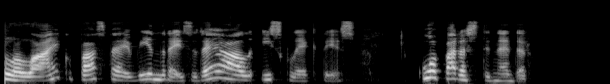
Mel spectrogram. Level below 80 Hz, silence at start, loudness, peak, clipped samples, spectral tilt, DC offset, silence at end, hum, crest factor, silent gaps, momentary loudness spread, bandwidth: -62 dBFS; 0.05 s; -16 LUFS; 0 dBFS; under 0.1%; -3 dB/octave; under 0.1%; 0.85 s; none; 18 dB; 4.13-4.18 s; 18 LU; 8.2 kHz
